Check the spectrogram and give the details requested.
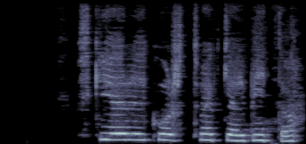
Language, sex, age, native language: Icelandic, male, 8, Icelandic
